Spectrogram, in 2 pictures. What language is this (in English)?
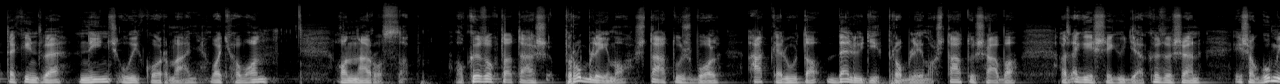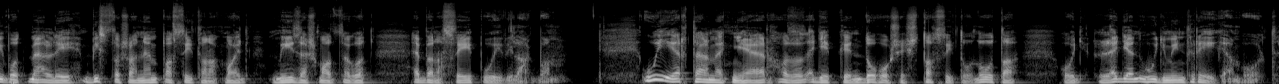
Hungarian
